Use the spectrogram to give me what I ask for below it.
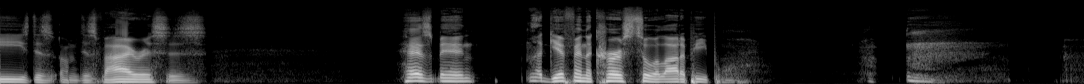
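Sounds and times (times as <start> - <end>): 
speech: 0.0 - 2.1, 4.0 - 7.5, 9.1 - 9.5
person burping: 9.1 - 9.9.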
